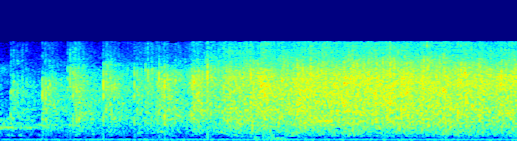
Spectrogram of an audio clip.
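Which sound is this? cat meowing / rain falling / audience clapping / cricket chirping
audience clapping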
